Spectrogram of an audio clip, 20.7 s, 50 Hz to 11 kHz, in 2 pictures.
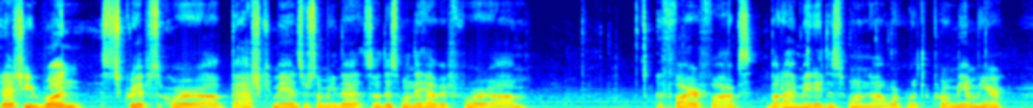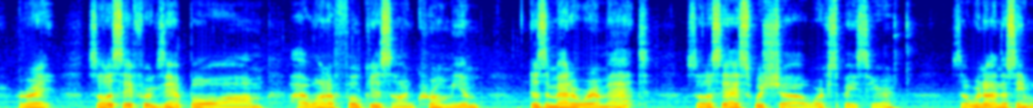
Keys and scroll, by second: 2.8 k, 3.1 k, 3.6 k, 4.0 k, 5.1 k, 6.6 shift+v, 7.7 Escape, 7.8 Escape, 8.0 j, 8.7 shift+v, 10.2 Escape, 10.3 Escape, 14.1 shift+v, 15.0 Escape, 15.2 Escape, 15.5 `.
